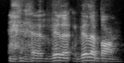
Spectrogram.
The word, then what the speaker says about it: Villebon: How do you pronounce it? Villebon.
